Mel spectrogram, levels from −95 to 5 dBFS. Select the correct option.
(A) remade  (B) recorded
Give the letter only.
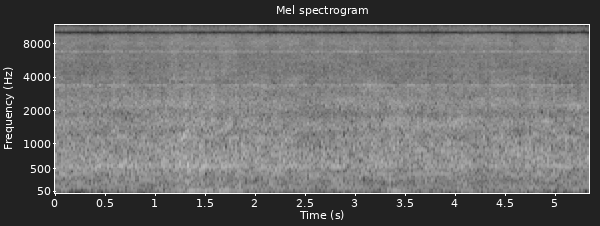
A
